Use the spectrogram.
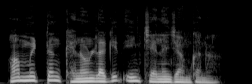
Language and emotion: Santali, neutral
